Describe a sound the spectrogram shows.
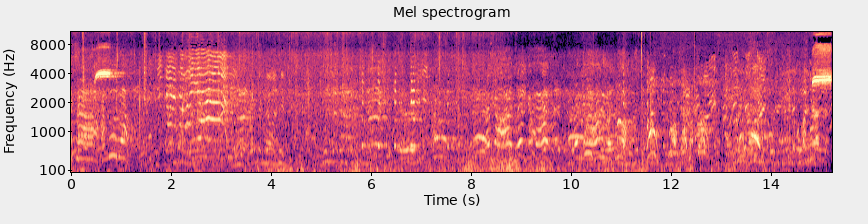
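Water polo players splash and thrash in a swimming pool.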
